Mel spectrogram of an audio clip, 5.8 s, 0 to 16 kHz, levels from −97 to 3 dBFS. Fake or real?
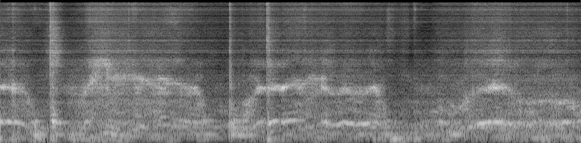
fake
